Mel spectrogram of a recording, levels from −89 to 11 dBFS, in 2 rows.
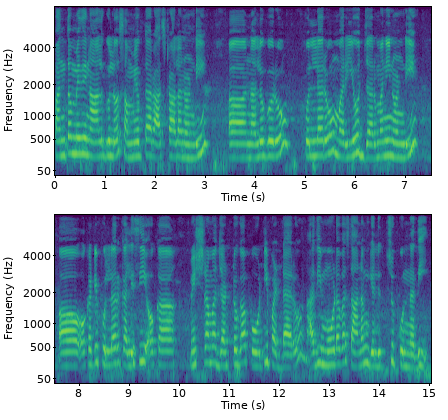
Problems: constant background noise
